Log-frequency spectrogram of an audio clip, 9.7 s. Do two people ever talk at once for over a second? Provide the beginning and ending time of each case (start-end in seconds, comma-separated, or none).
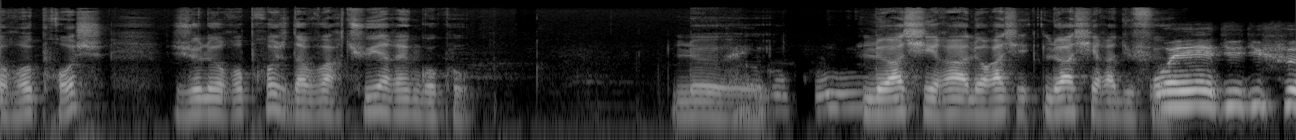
none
